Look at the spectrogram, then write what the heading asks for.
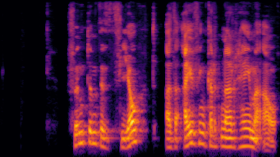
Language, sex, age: Icelandic, male, 40-49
